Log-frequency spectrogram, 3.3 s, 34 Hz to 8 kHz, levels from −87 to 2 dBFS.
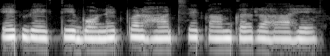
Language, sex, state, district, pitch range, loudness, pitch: Hindi, female, Arunachal Pradesh, Lower Dibang Valley, 195-210 Hz, -14 LUFS, 195 Hz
